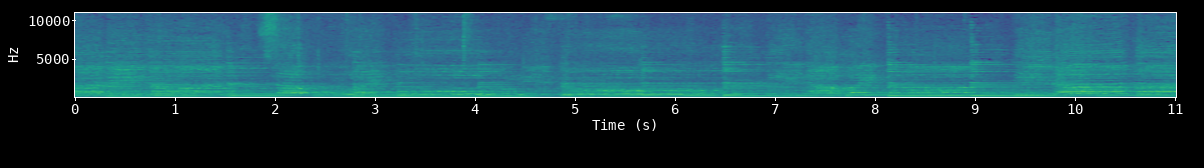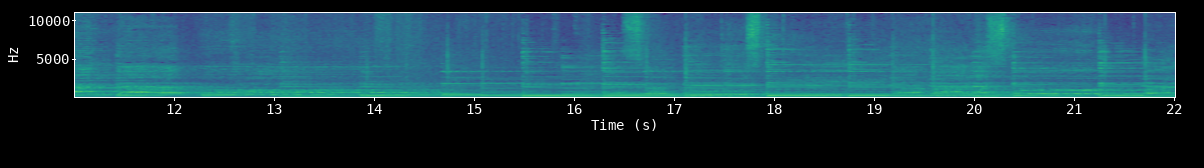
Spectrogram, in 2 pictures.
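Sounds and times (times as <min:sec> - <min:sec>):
mixed choir singing a hymn: 0:00.0 - 0:22.0.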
